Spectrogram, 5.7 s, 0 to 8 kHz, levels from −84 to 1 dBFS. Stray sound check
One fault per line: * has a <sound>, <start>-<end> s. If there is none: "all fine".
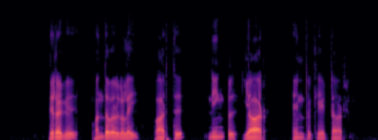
* has a dropout, 3.4-3.4 s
